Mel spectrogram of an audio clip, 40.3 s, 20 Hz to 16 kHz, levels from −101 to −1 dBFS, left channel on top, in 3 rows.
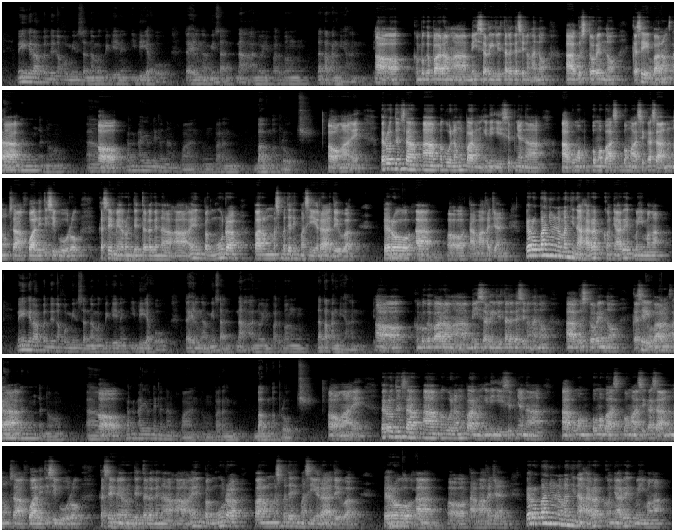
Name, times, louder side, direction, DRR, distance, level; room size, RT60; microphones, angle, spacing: voice 1, 0.3-7.3 7.5-7.7 8.8-9.2 12.9-14.7 15.1-15.5 15.9-18.2 18.5-19.7 21.3-21.8 29.0-29.7 34.6-35.7, right 1 dB, 30° right, 3 dB, 0.4 m, -48 dB
voice 2, 7.5-8.0 8.3-10.9 11.3-12.3 12.6-13.7 15.4-15.7 20.0-20.6 21.0-24.2 24.6-28.4 28.8-31.6 31.9-33.9 34.5-35.5 35.8-36.9 37.4-40.0, left 5 dB, 85° left, 5 dB, 0.5 m, -33 dB
2.8 x 2.2 x 3.3 m, 0.77 s
head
